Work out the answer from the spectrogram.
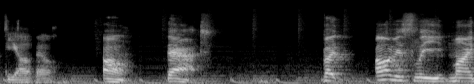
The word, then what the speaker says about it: Diavel: first little team-up mission they went on is pronounced diavel oh that but obviously my co-host knows what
